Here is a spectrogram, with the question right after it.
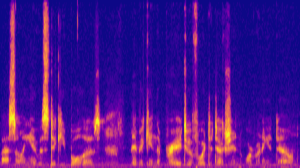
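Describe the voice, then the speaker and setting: A whispered voice. It moves at a moderate pace. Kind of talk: whispered reading of an encyclopedia article; ASMR reading. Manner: whispered, ASMR.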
